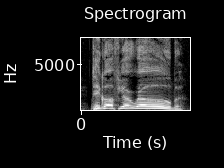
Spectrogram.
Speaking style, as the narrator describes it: someone yelled

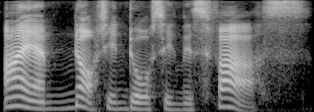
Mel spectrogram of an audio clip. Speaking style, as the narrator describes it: Meta snapped back, not bothering to keep her voice down

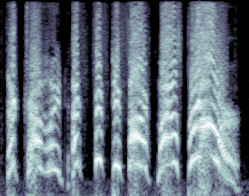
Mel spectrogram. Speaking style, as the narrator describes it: Tony Schiavone's yelling

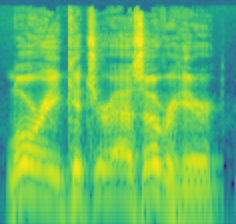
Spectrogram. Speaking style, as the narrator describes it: you yell out

